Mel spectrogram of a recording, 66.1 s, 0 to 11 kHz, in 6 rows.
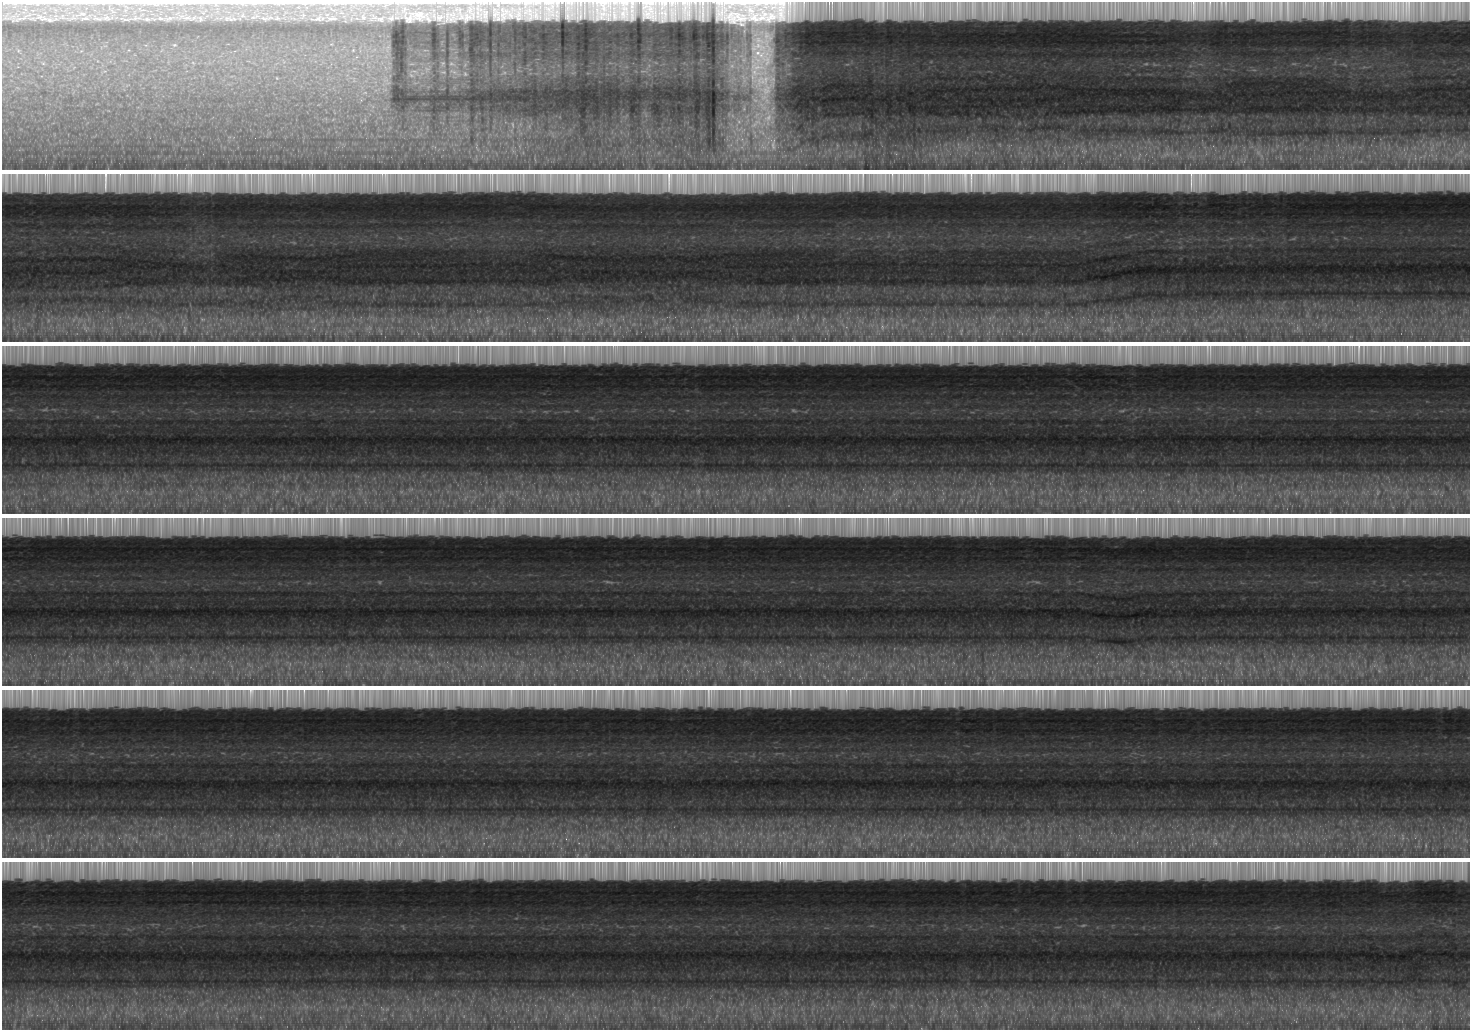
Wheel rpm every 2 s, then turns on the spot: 0, 0, 20, 130, 160, 160, 160, 160, 160, 180, 230, 230, 230, 230, 240, 230, 230, 230, 230, 230, 230, 230, 230, 230, 230, 230, 230, 230, 230, 230, 240, 230, 230.
none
